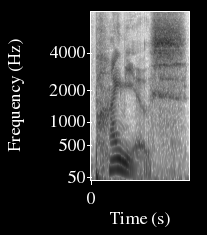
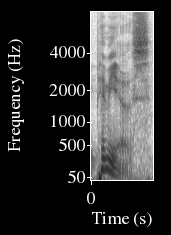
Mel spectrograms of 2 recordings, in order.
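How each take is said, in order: First: The name is said with a hard, strong sound. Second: The name is said with a soft, light sound. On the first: The speaker calls it right. "I think I said it correctly" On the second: The speaker calls it wrong. "that would sound like some kind of like gum or mints"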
